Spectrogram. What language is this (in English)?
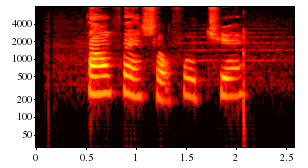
Chinese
